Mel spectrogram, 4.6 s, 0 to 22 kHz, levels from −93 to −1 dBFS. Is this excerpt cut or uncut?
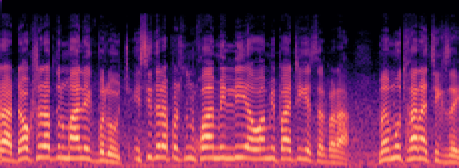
uncut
